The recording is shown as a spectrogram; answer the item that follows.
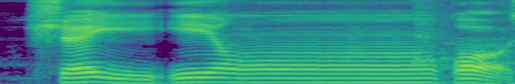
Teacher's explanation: suara tanwin pada lafal in disamarkan ke huruf qaf, yang mana qaf termasuk huruf ikhfa. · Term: ikhfa hakiki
